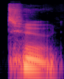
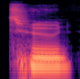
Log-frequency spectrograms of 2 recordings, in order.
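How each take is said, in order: First: The pitch falls at the end. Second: The pitch rises at the end.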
